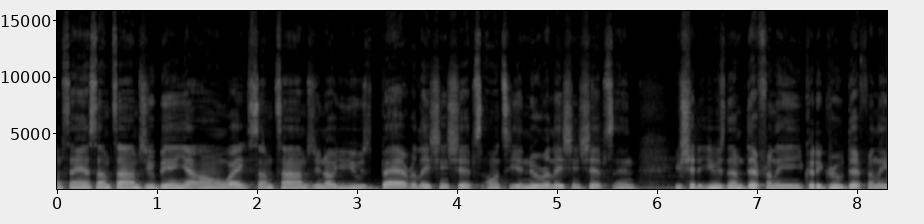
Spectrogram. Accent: Philadelphia, Pennsylvania, United States; now in Atlanta, United States; I'm from Philly

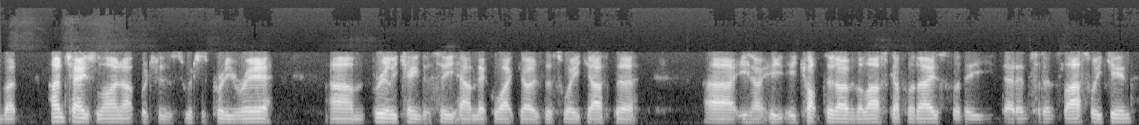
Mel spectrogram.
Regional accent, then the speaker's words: New Zealand; now in Australia; I'm from New Zealand

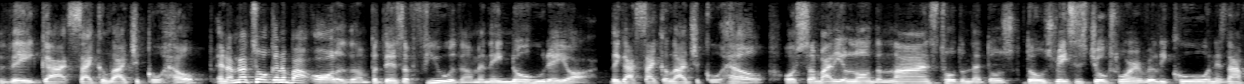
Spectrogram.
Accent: New York, United States; I grew up on the Upper East Side

